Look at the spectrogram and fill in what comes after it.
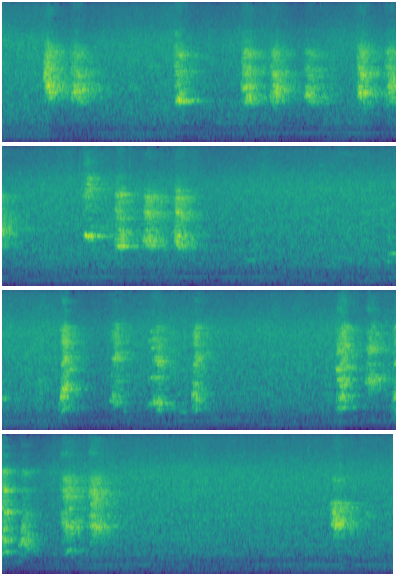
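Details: English bulldog puppies yapping in short, high, sharp bursts that come in quick runs of three or four, separated by brief pauses, over a faint steady low hum throughout.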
